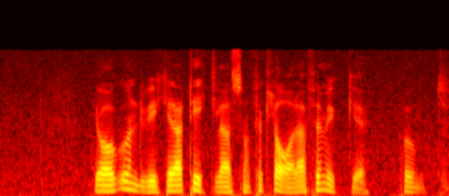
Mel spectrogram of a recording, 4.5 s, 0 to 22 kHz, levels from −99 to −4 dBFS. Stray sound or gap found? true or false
false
